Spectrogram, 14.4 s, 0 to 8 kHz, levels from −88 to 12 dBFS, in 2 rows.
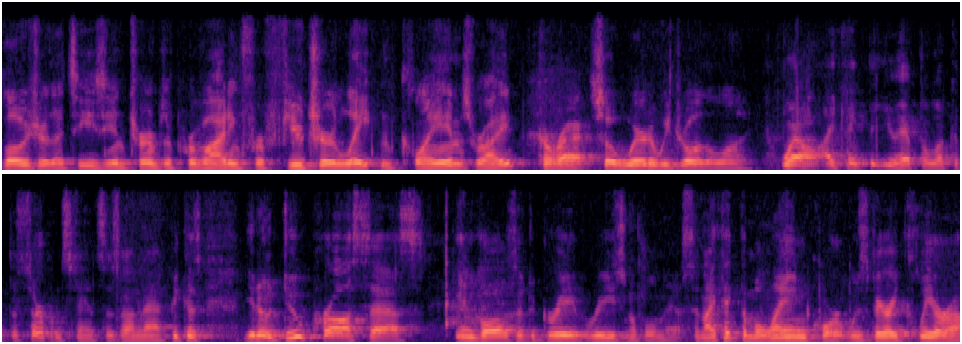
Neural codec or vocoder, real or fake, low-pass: none; real; 7.2 kHz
